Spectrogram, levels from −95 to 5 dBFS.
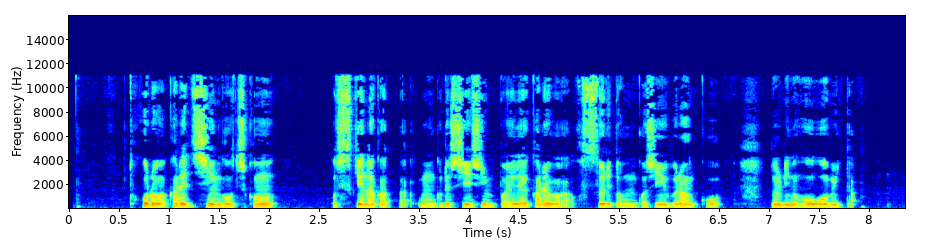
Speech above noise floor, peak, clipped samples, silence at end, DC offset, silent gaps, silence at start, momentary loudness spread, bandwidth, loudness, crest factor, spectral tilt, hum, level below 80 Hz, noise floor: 42 dB; -6 dBFS; under 0.1%; 0.5 s; under 0.1%; none; 0.6 s; 10 LU; 11.5 kHz; -24 LUFS; 20 dB; -4.5 dB/octave; none; -56 dBFS; -66 dBFS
